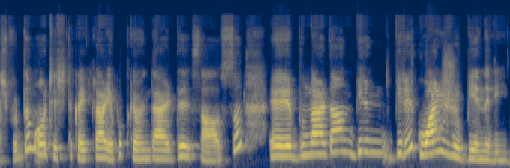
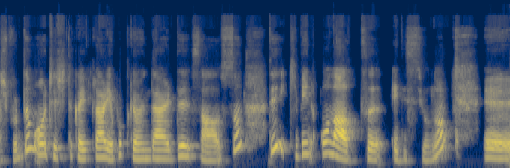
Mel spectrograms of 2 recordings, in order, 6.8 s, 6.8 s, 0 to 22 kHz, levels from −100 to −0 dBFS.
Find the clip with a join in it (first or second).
second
